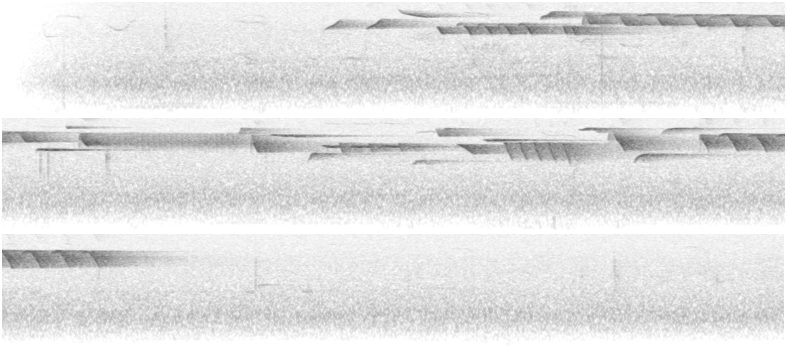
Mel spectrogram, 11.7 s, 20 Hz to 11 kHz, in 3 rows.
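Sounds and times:
Eurasian wren Troglodytes troglodytes singing: 1.6s - 8.6s.

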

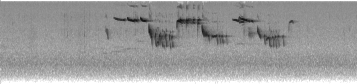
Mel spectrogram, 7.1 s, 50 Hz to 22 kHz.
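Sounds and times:
European robin Erithacus rubecula song with whistles and trills: 2.1s - 5.9s.

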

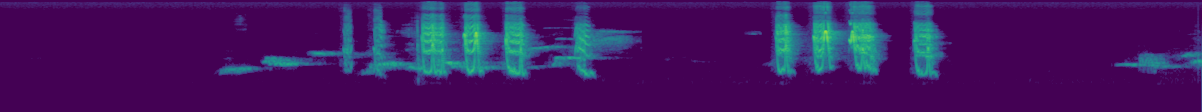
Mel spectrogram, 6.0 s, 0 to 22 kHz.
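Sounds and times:
common blackbird calling, Turdus merula: 1.5s - 3.1s, 3.9s - 4.7s.

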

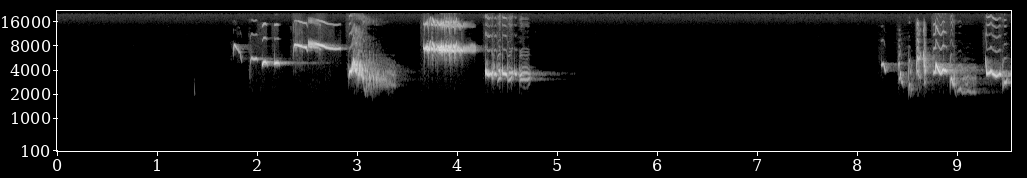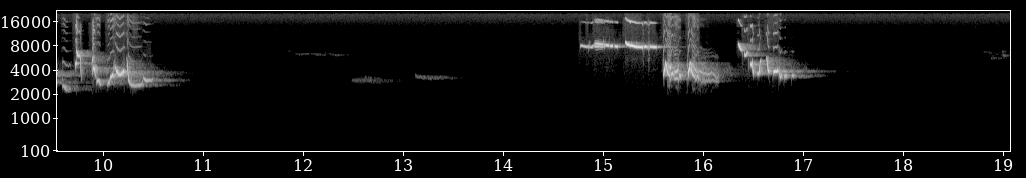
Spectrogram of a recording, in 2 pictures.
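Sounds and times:
European robin Erithacus rubecula singing: 1.8s - 5.1s, 8.2s - 10.9s, 14.8s - 17.3s.

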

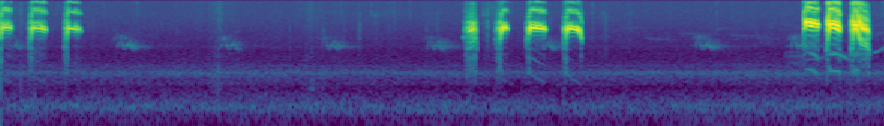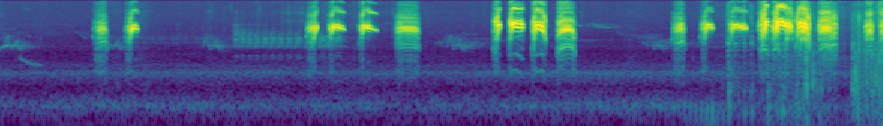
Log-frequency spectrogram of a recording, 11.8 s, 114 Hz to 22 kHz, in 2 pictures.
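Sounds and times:
Eurasian blue tit Cyanistes caeruleus calls: 0.0s - 0.6s, 3.1s - 3.9s, 5.4s - 5.8s, 6.5s - 6.8s, 7.9s - 9.8s, 10.4s - 11.7s.

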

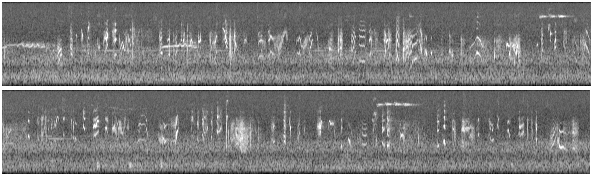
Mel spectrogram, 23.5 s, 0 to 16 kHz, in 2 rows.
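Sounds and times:
Garrulus glandarius calling: 0.1s - 23.4s.

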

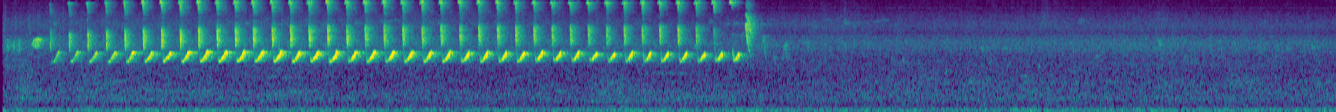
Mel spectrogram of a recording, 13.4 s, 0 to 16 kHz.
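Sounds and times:
common nightingale Luscinia megarhynchos singing: 0.0s - 8.0s.

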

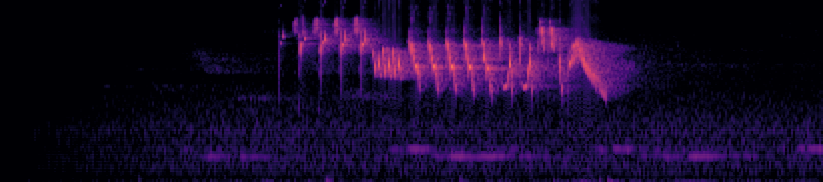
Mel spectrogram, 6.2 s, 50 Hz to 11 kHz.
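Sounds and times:
Common chaffinch Fringilla coelebs singing: 1.5s - 6.1s.

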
